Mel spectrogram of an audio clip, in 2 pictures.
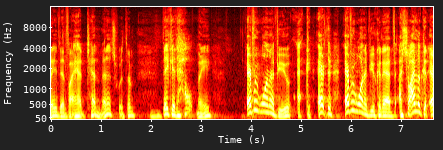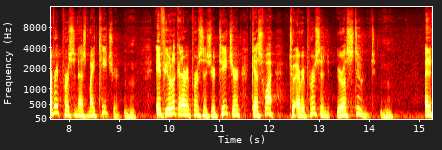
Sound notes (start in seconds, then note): none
